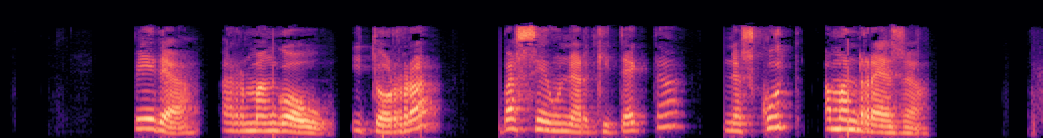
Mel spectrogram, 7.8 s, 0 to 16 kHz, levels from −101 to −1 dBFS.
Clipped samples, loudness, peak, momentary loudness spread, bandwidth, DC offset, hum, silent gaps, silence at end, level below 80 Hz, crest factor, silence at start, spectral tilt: under 0.1%; -18 LUFS; 0 dBFS; 14 LU; 8.2 kHz; under 0.1%; none; 1.55-1.63 s, 2.53-2.62 s, 3.50-3.73 s, 5.25-5.40 s; 0.9 s; -56 dBFS; 18 dB; 1 s; -4 dB/octave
